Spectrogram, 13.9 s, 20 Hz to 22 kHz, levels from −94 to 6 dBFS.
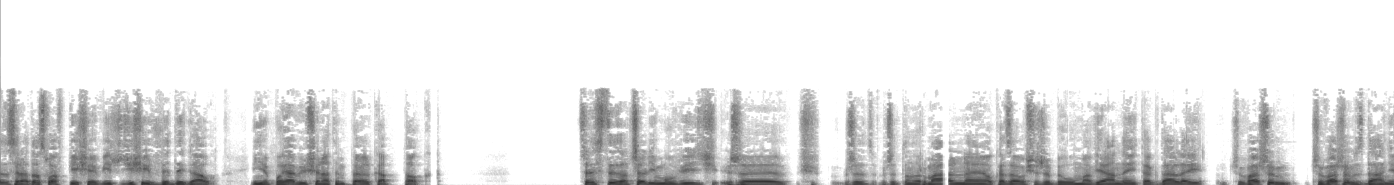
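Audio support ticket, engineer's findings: Low-delay AAC compression, likely AAC-ELD at a rate consistent with about 32 kbps: short frames resolve pitch harmonics poorly, too few bits to fill them. Speech plainly rough and grainy throughout, noise between harmonics, lowered or synthetic top band.

AAC frame loss with muting, 4.29–4.38 s and 9.41–9.50 s (the latter after "że że to", before "okazało się że był"): decoder zeroed missing spectrum, roughly 80 ms each, fitting four lost frames. Overlapping windows fade out and back in, leaving soft-edged holes.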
